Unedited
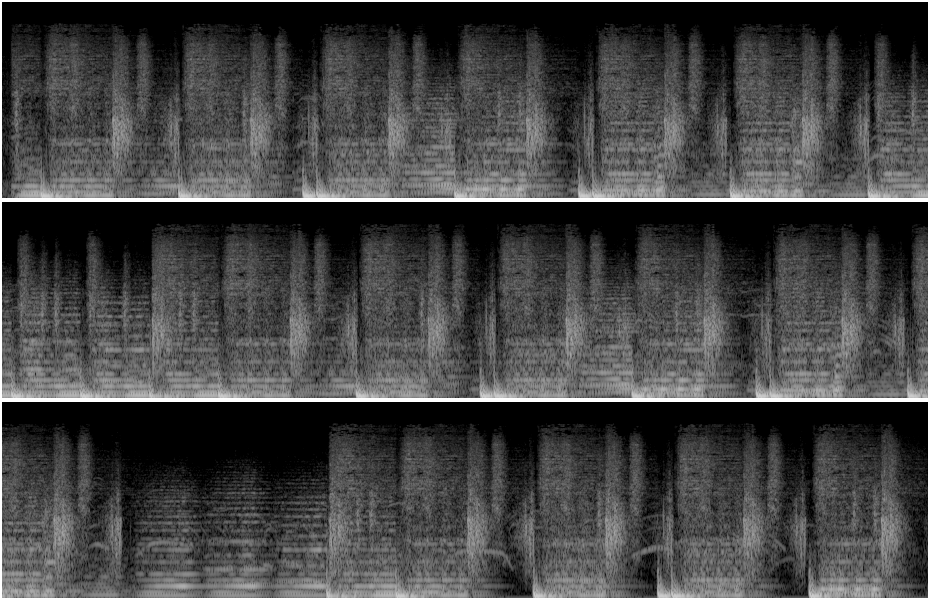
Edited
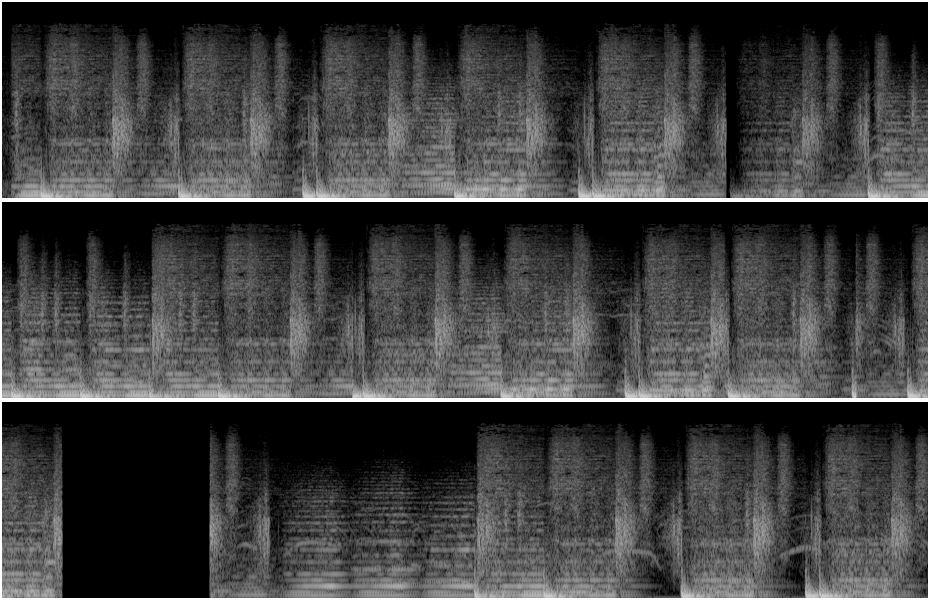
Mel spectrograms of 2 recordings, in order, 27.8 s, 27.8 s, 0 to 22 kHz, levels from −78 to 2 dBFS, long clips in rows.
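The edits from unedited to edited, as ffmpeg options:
-filter_complex "[0:a]asplit=6[a][b][c][d][e][f];[a]atrim=end=7.24,asetpts=PTS-STARTPTS,afade=t=out:st=7.236:d=0.004:c=hsin[g];[b]atrim=start=7.24:end=12.772,asetpts=PTS-STARTPTS,afade=t=in:d=1.37[h];[c]atrim=start=14.078:end=17.802[i];[d]atrim=start=12.768:end=14.082[j];[e]atrim=start=17.798:end=19.12,asetpts=PTS-STARTPTS,afade=t=out:st=1.318:d=0.004:c=hsin,apad=pad_dur=1.48[k];[f]atrim=start=19.12,asetpts=PTS-STARTPTS,afade=t=in:d=0.004:c=hsin[l];[g][h]concat=n=2:v=0:a=1[m];[m][i]acrossfade=d=0.004:c1=hsin:c2=hsin[n];[n][j]acrossfade=d=0.004:c1=hsin:c2=hsin[o];[k][l]concat=n=2:v=0:a=1[p];[o][p]acrossfade=d=0.004:c1=hsin:c2=hsin"

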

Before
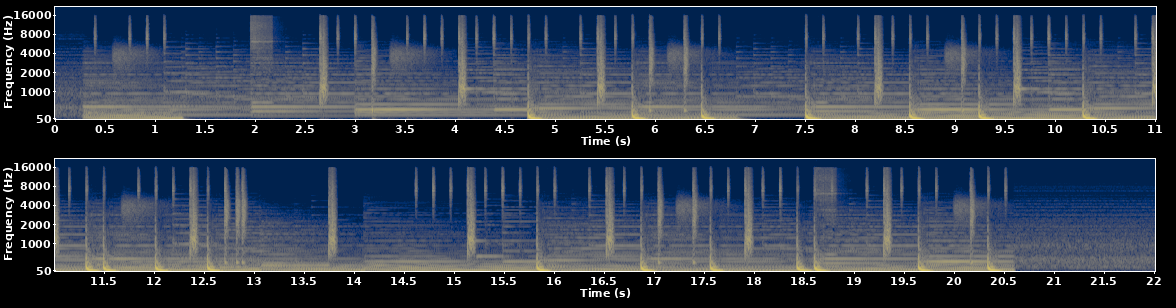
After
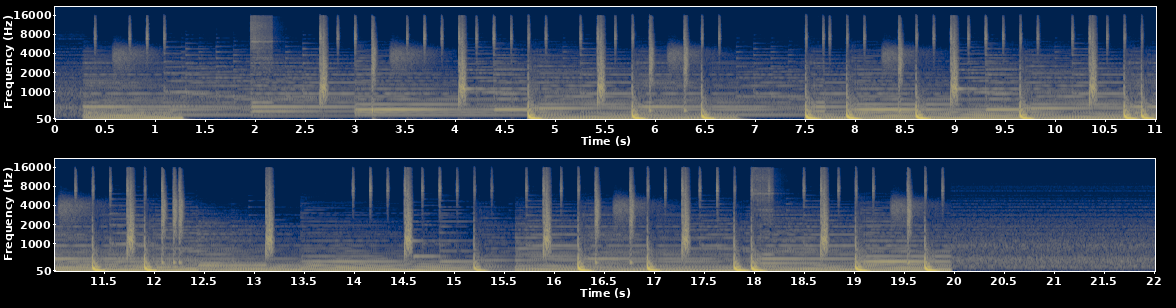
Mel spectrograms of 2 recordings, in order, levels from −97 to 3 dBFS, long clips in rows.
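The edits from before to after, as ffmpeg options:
-filter_complex "[0:a]asplit=3[a][b][c];[a]atrim=end=7.702[d];[b]atrim=start=8.328:end=16.24,asetpts=PTS-STARTPTS,afade=t=out:st=6.992:d=0.92:silence=0.177828[e];[c]atrim=start=16.24,asetpts=PTS-STARTPTS,afade=t=in:d=0.004:c=hsin:silence=0.177828[f];[e][f]concat=n=2:v=0:a=1[g];[d][g]acrossfade=d=0.004:c1=hsin:c2=hsin"

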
